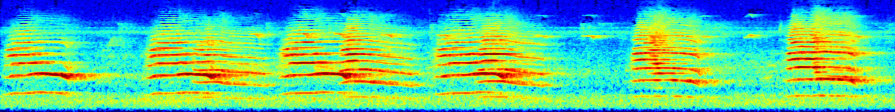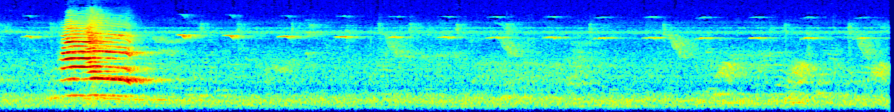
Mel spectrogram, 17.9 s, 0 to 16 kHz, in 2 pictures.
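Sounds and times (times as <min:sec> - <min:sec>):
peafowl giving loud wailing harmonic calls: 0:00.1 - 0:05.7, 0:06.3 - 0:08.9, 0:09.5 - 0:10.7.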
